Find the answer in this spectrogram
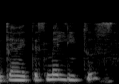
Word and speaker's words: diabetes mellitus: Bueno, diabetes mellitus, como realmente se debería pronunciar.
